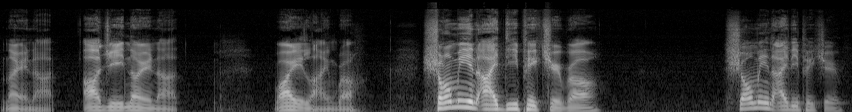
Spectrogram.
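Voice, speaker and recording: A twenty-year-old man livestreaming, reading viewer questions aloud and answering in relaxed, slangy chat full of fillers. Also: medium pitch, a little slow, long pauses, smooth, no echo, studio quality. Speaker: day-trading livestreamer.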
